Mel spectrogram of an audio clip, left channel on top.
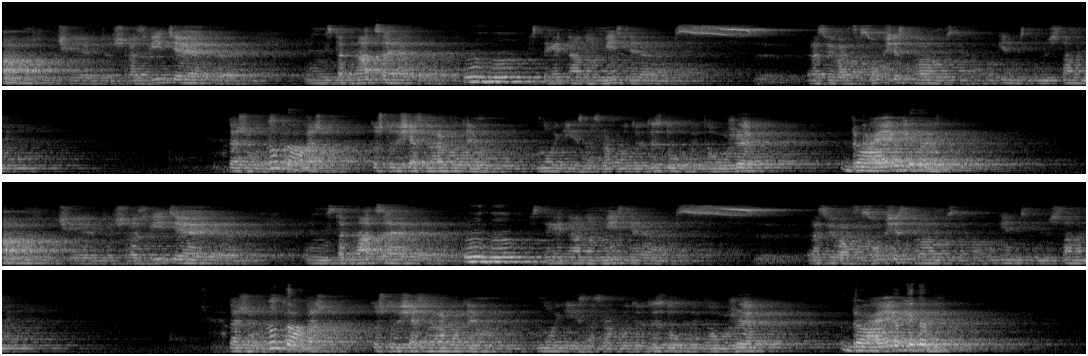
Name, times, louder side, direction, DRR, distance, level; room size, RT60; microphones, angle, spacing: voice 1, 0.0-4.6 5.4-7.7 8.0-11.1 12.9-14.1 14.5-18.4 19.4-20.2, equal, 50° left, -6 dB, 3.1 m, -30 dB
voice 2, 4.6-5.2 13.0-13.1 13.4-13.9 19.2-20.2, right 3 dB, 65° right, 4 dB, 1.1 m, -24 dB
19.5 x 9.5 x 3.4 m, 2.4 s
head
